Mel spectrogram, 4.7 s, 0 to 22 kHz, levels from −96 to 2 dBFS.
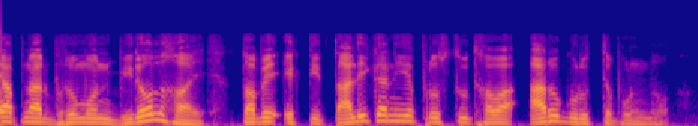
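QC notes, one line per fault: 4.24–4.66 s, AMR rate drop: the speech turns rough, buzzy and synthetic for the last stretch, with the band unchanged and no gap. This fits the AMR-WB coder, clear at its 23.85 kbit/s mode until here, falling to 6.6 kbit/s and spending bits on error protection.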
